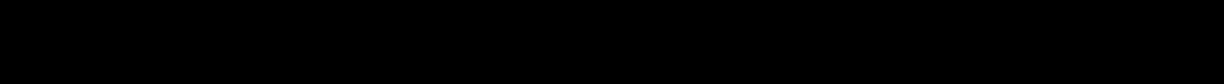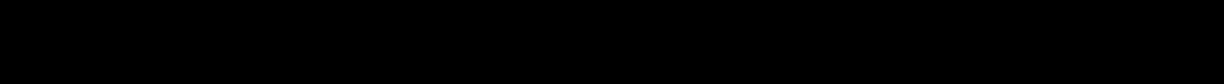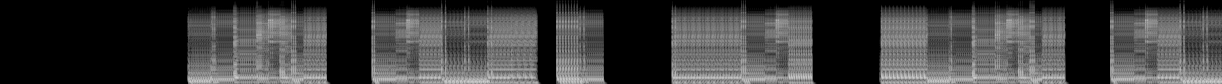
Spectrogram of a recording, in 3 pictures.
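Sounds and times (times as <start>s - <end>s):
breakbeat: 26.4s - 30.5s, 31.2s - 32.6s, 33.3s - 36.6s.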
